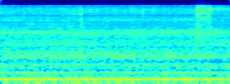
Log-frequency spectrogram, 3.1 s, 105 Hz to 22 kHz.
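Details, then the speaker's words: 2013 Chevy Cruze cabin blower at speed: a constant heavy low drone like a jet engine or freight train. Restricted airflow from a cabin air filter plugged with a rodent nest; blower motor worn and replaced. "okay well could this be why this sounds like a freight train"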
